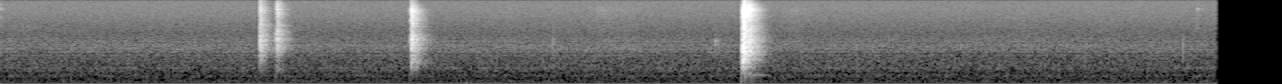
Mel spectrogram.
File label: Rifle Lock; forlorn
